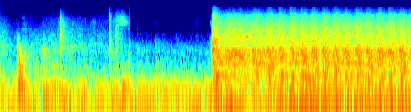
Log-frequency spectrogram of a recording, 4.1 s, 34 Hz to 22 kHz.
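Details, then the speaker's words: Volvo Penta 5.7 GSi throttle-body EFI marine engine, early 2000s: a few faint clicks then steady cranking at about three beats a second, never catches, tach reads zero; fuel starvation as the fuel path is clogged with debris. "so this is so full of debris that the engine can't pull fuel"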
